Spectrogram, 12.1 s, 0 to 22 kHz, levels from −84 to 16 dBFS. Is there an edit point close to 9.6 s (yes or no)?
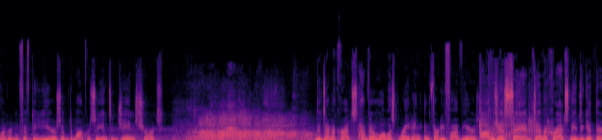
yes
